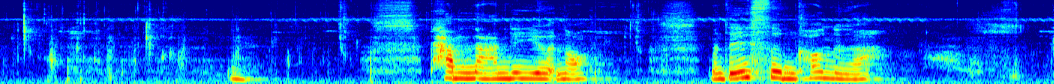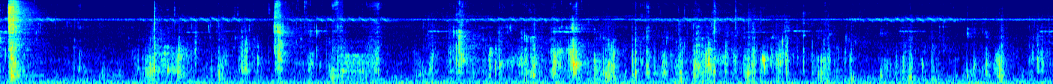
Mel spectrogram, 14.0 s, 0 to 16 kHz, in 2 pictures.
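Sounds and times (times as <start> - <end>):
wet chewing and lip smacks: 0.0 - 2.6, 6.6 - 14.0.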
